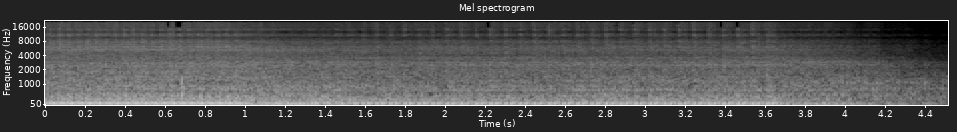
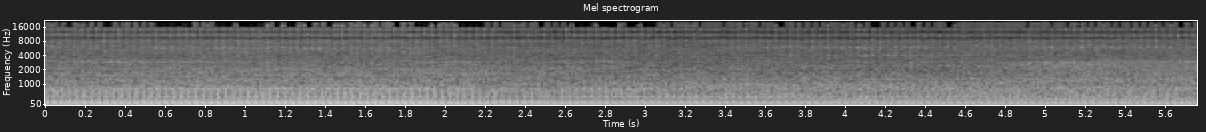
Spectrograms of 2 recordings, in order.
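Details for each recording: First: Cub Cadet ZT1 zero-turn mower, first start on choke after replacing the throttle cable and lever: a steady, fairly low drone that never climbs toward full governed speed. The throttle cable needs readjusting. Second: Cub Cadet ZT1 zero-turn mower small petrol engine at low idle after throttle cable and lever replacement, started with some choke: steady, even idle with smooth regular beat, no misses or knocks; normal idle.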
